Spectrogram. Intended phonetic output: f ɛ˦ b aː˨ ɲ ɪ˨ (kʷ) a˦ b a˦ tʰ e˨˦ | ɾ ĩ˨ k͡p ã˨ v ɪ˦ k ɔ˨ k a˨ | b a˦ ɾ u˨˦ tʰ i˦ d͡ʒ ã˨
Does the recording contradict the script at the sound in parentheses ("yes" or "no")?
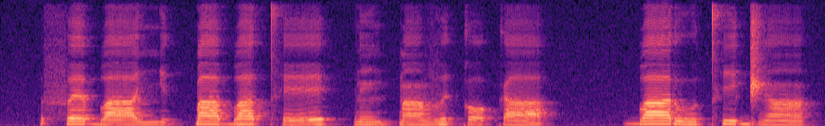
yes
